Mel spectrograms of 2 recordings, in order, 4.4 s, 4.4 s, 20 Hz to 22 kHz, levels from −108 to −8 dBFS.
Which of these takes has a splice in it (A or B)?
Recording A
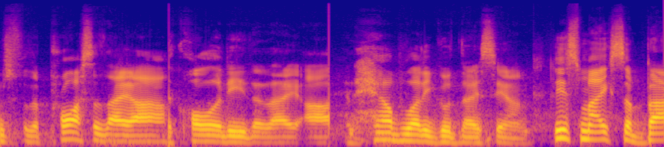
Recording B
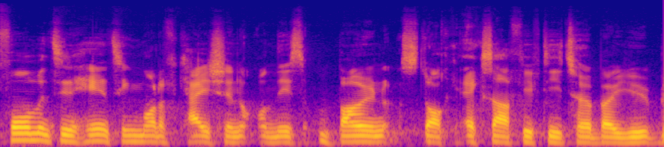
A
